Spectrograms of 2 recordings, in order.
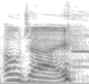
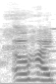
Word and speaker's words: Ojai: I was reading it as Ojai. No. Ojai, California.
